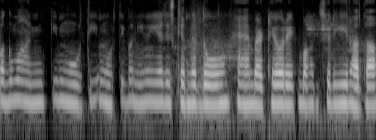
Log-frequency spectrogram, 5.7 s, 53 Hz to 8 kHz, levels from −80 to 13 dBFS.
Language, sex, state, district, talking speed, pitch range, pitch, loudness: Hindi, female, Delhi, New Delhi, 170 wpm, 195-210 Hz, 200 Hz, -20 LUFS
